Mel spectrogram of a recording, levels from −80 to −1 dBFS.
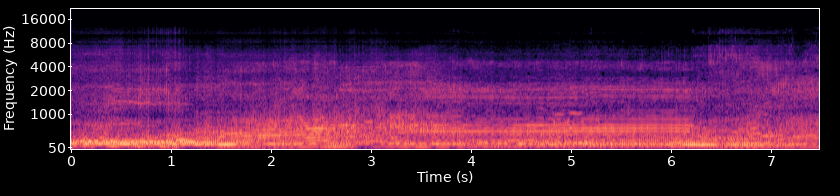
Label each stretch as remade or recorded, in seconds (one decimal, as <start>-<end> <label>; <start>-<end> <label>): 0.0-3.6 remade; 3.6-7.5 recorded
